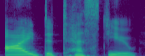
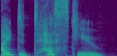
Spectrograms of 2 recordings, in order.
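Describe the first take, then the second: First: "detest" drawn out word by word; slow deliberate "I detest you". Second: Quiet cold "I detest you". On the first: Teacher stares student down, slow and deliberate. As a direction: lean slowly on each word of "I detest you". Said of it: "She picked the word detest". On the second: Teacher to student, a quiet icy put-down. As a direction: hiss it coldly as the teacher. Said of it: "She says". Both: Retold or imitated.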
